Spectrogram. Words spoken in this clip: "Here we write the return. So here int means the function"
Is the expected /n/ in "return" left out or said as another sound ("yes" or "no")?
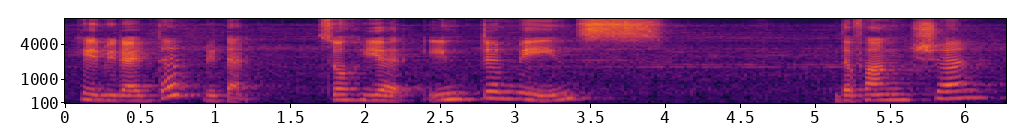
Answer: no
